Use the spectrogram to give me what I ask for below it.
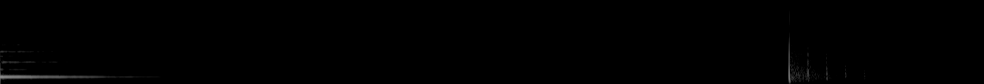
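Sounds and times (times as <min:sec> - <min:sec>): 
synths: 0:00.0 - 0:00.9.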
